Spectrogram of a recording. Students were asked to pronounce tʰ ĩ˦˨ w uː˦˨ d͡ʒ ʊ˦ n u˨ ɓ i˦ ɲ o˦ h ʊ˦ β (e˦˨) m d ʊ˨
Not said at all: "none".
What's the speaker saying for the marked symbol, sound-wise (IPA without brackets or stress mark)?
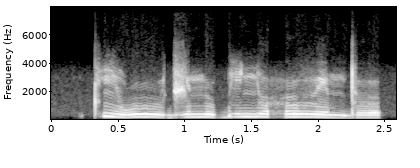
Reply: e˦˨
